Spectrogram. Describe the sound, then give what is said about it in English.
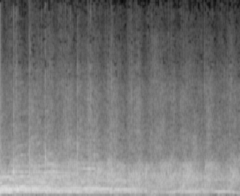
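A live audience applauds in a chapel, with dense, continuous clapping that holds steady and eases off only slightly toward the end. “to confirm that this is live at Geneva Point in the Chapel in the Pines, let's hear from this live audience, please.”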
